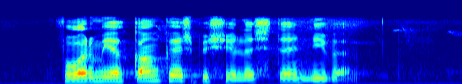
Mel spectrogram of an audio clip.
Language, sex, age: Afrikaans, male, 22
